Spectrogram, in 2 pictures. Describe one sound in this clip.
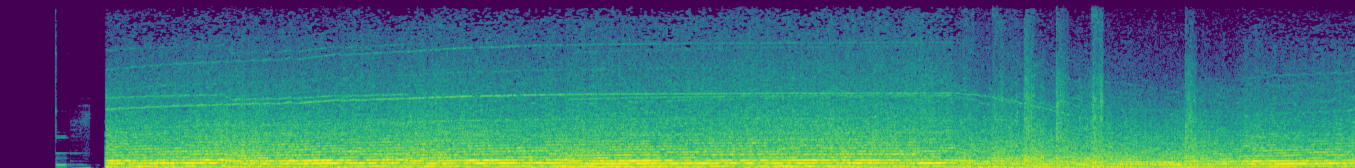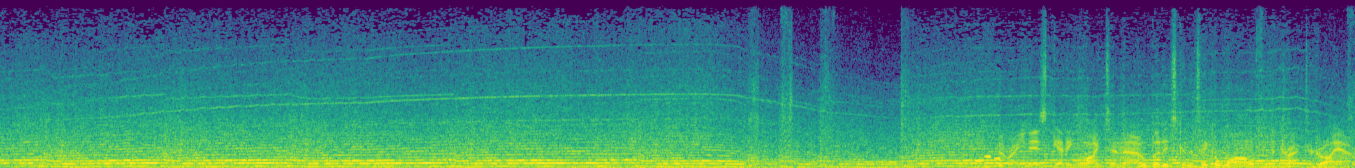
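A racing car engine screams at high revs, rising and dropping in pitch as it shifts gears.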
